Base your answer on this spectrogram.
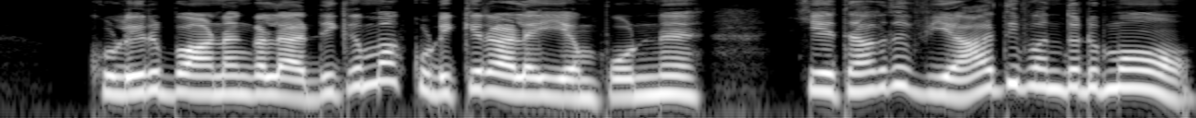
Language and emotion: Tamil, fearful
